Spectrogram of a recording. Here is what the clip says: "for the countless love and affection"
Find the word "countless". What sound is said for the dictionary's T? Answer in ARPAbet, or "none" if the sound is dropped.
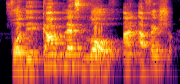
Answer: T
